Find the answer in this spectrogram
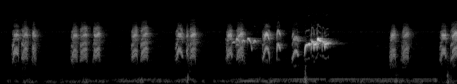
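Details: Sooty-headed bulbul singing an active, noisy song meant to pressure rivals and lure birds: short chattering note bursts in pairs and triplets, one slurred buzzy phrase near the end, faint low hum underneath.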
